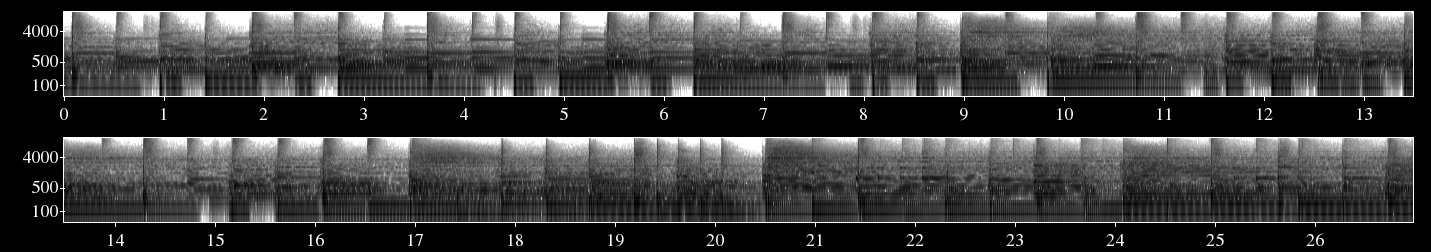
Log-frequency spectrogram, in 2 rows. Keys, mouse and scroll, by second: 1.0 F4, 1.8 F9, 4.6 ctrl+o, 5.6 scroll down 1, 9.7-10.3 scroll down 1, 11.5-12.1 scroll down 1, 13.1 click, 14.2 click, 23.9 F4, 25.6 F9.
